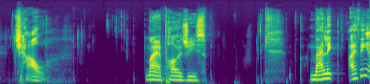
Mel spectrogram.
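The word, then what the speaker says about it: Thiaw: Not having a go at you, but I think Theo is pronounced as Chow. Also, it's Chow.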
